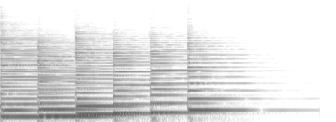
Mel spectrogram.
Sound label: E Japanese, scale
